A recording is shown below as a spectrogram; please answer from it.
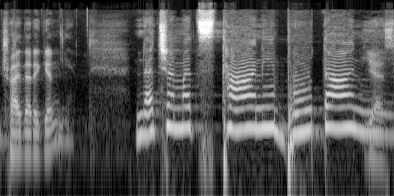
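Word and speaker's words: bhūtāni: So try to add more air to that when you say it. Can you try that again? Yeah. Nachamatstani bhutani. Yes, bhutani.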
